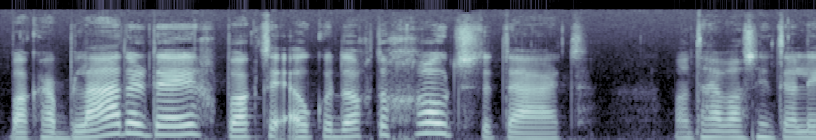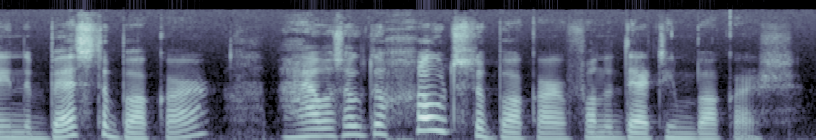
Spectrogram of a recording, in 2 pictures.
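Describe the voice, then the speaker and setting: A woman's voice: on the low side, moderate pace, no room sound. Woman reading a fairy tale aloud. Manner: clear, lively storybook narration. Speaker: storyteller.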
